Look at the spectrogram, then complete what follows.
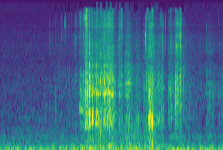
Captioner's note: crispy crunch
